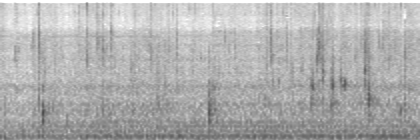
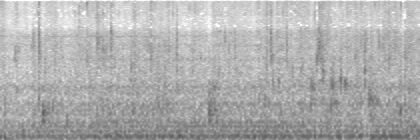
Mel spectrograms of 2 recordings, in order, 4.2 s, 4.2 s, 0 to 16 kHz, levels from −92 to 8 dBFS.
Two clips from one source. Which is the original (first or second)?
second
